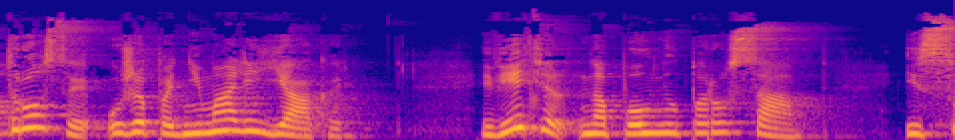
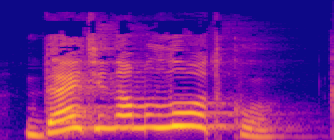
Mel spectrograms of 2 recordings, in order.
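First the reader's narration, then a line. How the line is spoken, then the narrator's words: Group shouting. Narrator (Russian): кричали пилигримы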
